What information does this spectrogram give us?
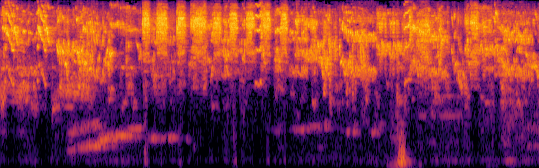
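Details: Budgerigar breeding pair in a family group, kept as pets: dense, continuous high chirping and warbling chatter with rapid twittering notes and a few low knocks.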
